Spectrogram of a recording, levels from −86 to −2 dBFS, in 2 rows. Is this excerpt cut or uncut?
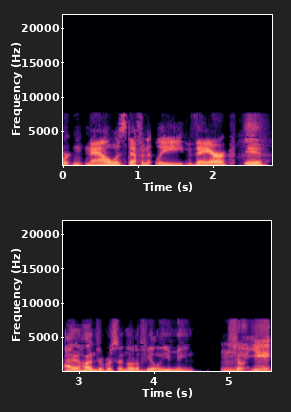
cut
